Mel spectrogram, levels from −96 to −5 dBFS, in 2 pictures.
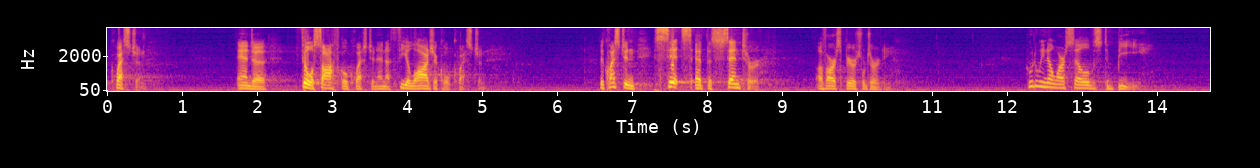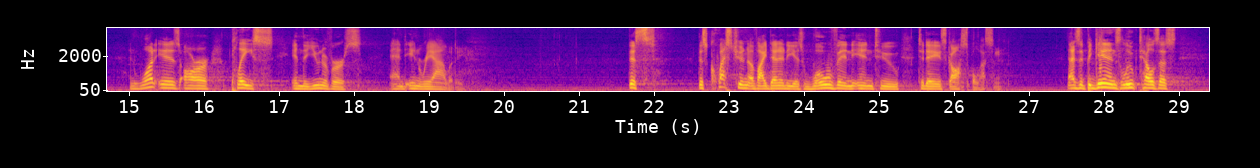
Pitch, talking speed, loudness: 110 Hz, 110 wpm, -17 LUFS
